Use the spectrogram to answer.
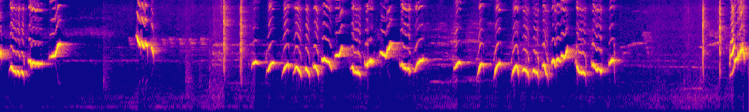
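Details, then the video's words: Morning magpie-robin song, played so that a quiet bird will sing back: varied whistled phrases, then a long, lively sequence of rapid slurred notes, mostly falling. Occasional sharp clicks are also heard. "Pancingan PAGI PAGI AGAR MURAI GACOR❗ murai diam pasti ikut NYAUT❗❗"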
